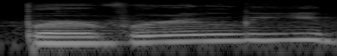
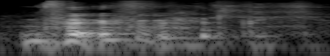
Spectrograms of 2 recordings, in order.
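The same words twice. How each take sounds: First: Said in the usual way. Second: Verbally said higher and louder through a laugh. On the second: Real, not acted. Reader retries the word verbally, laughing. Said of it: "I'm laughing at myself".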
